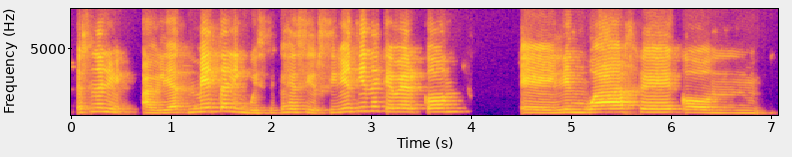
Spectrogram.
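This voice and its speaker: A woman's voice: on the high side, unhurried, a bit bright. Woman lecturing over an echoey call. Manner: explanatory, frequent "¿no?" and "eh" fillers. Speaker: teacher and speech therapist. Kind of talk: live online workshop lecture. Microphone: video call. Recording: echoey lo-fi video call audio.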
